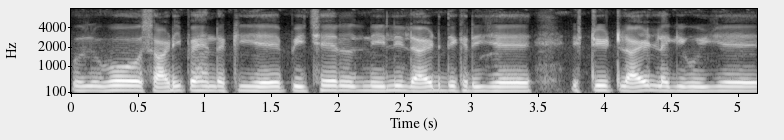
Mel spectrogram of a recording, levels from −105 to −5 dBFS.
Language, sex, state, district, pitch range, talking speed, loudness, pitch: Hindi, male, Chhattisgarh, Bilaspur, 145-155 Hz, 210 wpm, -14 LUFS, 150 Hz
